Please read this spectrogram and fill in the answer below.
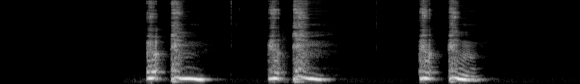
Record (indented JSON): {
  "three_cough_length": "5.8 s",
  "three_cough_amplitude": 29691,
  "three_cough_signal_mean_std_ratio": 0.41,
  "survey_phase": "beta (2021-08-13 to 2022-03-07)",
  "age": "18-44",
  "gender": "Female",
  "wearing_mask": "No",
  "symptom_abdominal_pain": true,
  "symptom_fatigue": true,
  "symptom_onset": "12 days",
  "smoker_status": "Never smoked",
  "respiratory_condition_asthma": false,
  "respiratory_condition_other": false,
  "recruitment_source": "REACT",
  "submission_delay": "3 days",
  "covid_test_result": "Negative",
  "covid_test_method": "RT-qPCR"
}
